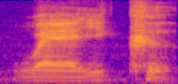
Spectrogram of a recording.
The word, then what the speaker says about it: wake: W는 우, A는 에이, K는요 큐, E는요 묵음. 그래서 여기 이 K는 의 소리를 내야겠죠. 그래서 웨이크 이렇게 읽어지겠네요.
